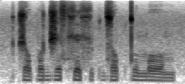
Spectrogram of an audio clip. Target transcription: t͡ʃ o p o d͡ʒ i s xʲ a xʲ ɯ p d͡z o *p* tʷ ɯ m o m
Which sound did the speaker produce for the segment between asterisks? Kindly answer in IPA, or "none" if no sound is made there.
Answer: p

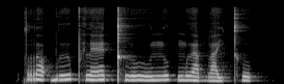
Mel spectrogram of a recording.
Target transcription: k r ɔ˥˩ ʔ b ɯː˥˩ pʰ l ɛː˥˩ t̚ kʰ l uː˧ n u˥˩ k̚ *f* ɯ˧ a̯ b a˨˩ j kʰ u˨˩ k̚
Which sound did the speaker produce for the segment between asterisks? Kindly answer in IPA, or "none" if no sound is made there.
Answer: m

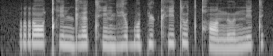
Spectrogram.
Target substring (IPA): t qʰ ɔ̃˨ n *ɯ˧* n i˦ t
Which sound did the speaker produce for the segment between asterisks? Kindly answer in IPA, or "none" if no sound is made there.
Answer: ɯ˧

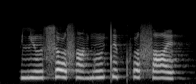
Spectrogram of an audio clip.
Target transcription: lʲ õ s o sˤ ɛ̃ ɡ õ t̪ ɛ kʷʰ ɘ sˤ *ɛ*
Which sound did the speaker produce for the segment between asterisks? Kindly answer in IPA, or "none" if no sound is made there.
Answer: ɛ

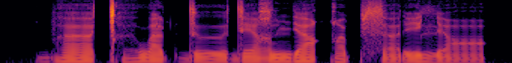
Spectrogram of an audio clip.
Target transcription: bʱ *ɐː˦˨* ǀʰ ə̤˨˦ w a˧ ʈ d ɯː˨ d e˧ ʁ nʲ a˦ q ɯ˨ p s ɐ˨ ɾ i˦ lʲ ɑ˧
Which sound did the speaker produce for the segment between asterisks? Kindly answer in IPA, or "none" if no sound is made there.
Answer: ɐː˧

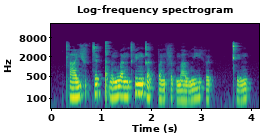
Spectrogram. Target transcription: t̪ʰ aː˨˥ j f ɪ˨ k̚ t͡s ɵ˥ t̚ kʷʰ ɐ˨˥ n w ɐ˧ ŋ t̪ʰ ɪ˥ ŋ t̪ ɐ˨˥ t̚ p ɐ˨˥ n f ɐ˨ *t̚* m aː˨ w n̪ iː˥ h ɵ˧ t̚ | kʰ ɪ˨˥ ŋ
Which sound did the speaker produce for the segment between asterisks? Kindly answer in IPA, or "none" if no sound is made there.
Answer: t̚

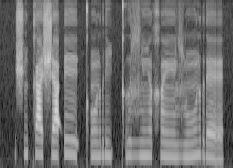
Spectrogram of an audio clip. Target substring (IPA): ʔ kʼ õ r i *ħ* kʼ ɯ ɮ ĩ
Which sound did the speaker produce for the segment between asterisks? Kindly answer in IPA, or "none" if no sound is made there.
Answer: ʔ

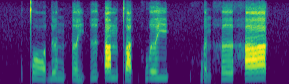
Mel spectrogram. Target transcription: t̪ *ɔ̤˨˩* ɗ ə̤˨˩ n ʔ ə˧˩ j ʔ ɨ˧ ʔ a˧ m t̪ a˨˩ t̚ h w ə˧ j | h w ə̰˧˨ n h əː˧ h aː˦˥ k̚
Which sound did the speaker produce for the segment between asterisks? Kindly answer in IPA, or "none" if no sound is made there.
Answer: ɔ̤˨˩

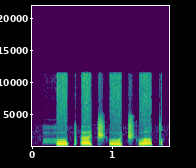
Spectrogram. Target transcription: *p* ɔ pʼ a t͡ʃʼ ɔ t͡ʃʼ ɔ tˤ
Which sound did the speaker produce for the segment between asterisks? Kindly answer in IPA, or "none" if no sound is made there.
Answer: h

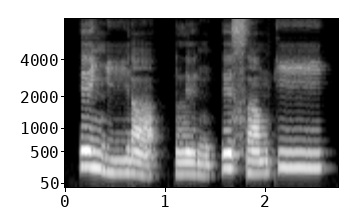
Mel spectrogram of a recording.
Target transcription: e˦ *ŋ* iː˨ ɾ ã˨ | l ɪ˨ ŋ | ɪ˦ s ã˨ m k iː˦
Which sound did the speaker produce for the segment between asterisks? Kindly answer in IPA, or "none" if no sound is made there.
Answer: ɲ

